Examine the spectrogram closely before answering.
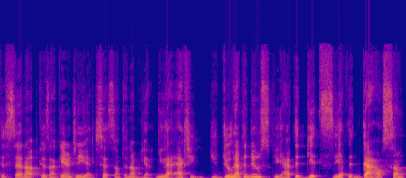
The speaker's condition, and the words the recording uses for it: No condition.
